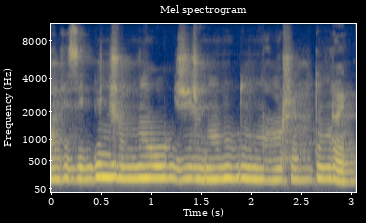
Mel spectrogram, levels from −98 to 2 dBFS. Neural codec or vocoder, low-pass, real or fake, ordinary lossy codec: autoencoder, 22.05 kHz, a latent of 192 numbers a frame, VITS, trained on one speaker; none; fake; none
